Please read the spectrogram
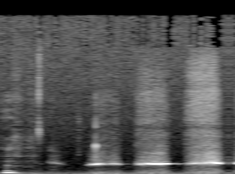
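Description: A person on a trail whistles a short, simple tune, a few sustained notes rising slightly toward the end, with a faint low hum underneath and no talking.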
